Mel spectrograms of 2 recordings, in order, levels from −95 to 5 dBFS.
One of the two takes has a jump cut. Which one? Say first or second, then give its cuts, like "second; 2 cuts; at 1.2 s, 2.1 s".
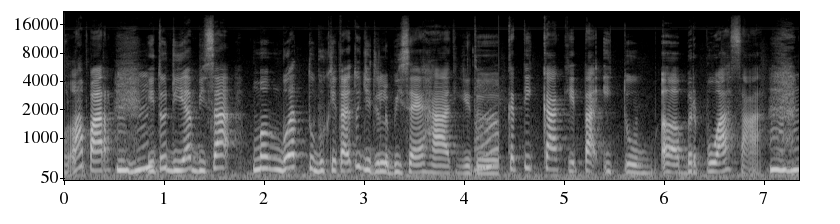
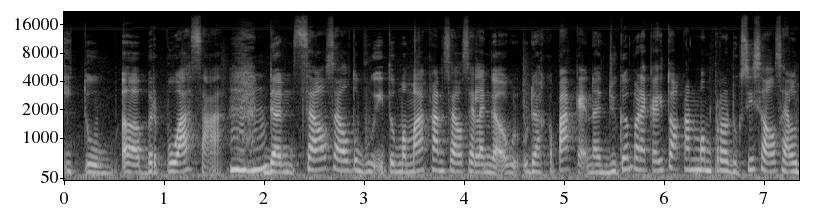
first; 1 cut; at 4.4 s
